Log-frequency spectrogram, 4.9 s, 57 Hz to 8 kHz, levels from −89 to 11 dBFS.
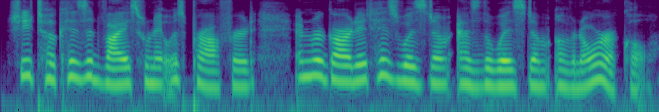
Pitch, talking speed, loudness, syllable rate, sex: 210 Hz, 220 wpm, -18 LUFS, 6.2 syllables/s, female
